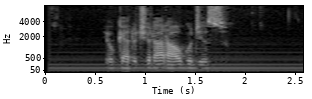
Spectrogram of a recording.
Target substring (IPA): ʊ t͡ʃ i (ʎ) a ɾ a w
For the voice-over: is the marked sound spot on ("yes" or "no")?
no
